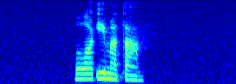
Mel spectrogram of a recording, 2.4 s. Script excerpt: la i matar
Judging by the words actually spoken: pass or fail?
pass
